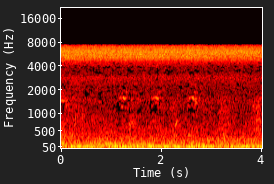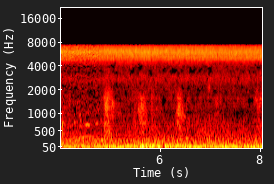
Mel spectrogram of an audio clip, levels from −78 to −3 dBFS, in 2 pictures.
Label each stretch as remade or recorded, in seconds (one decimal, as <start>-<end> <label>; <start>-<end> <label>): 0.0-4.8 recorded; 4.8-8.1 remade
